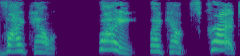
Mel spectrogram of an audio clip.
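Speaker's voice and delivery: put-on high, blubbering sobbing through the words. Retelling what he said on the phone while crying, imitating someone ugly crying. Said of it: "like ugly crying now".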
